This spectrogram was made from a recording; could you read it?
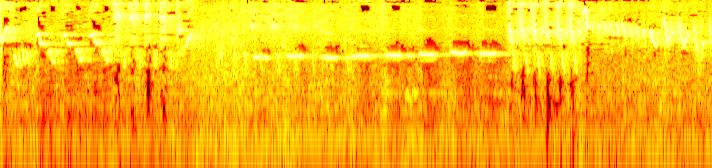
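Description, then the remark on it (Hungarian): Several birds, including nightingale, blackbird, chiffchaff and blackcap, sing at once outdoors: rapid trilled phrases, a long steady whistled note, and bursts of chirping, clear over a low background rumble, with no talking. “nem csak a fülemüle hallatszik ki, hanem például a fekete rigó, csilcsafűzikének nagyon erős hangja van, vagy barátposzáltak”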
